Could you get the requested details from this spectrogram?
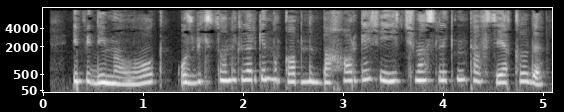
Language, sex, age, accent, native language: Uzbek, female, 18-24, Qashqadaryo, Uzbek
